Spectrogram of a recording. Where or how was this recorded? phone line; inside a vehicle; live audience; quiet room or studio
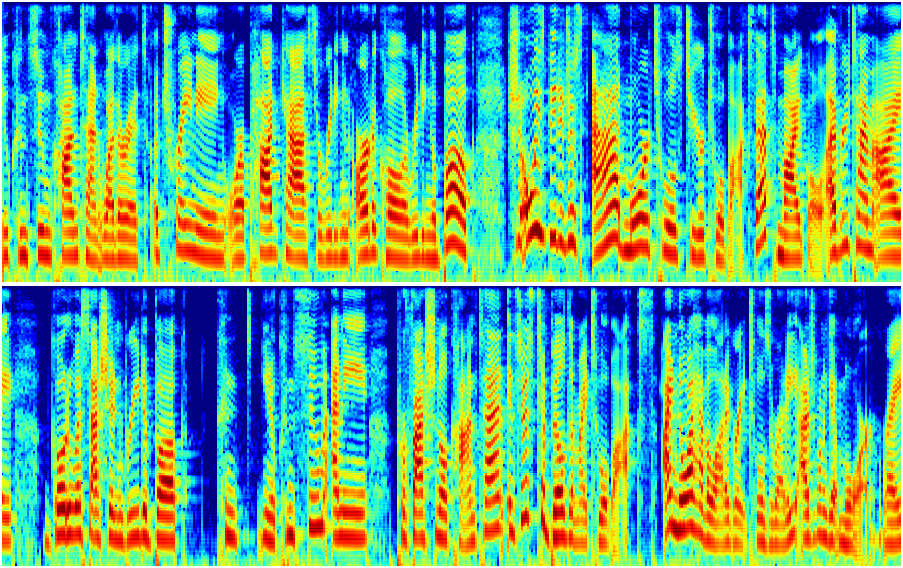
quiet room or studio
